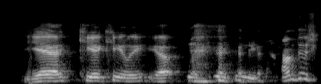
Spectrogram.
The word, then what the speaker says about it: Kiakili: Yeah, Kiakili.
